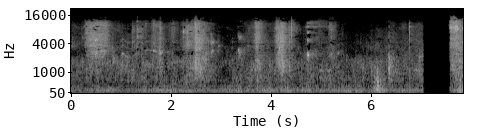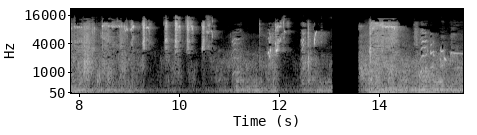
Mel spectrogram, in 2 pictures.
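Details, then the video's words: Infant macaque refused milk by its mother and shouting in anger: quieter scattered squeaks at first, then loud harsh high-pitched shrieks in dense bursts with short gaps, plus faint low rustling. "The mother monkey refused to give the baby monkey milk, the baby monkey got angry and shouted loudly"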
